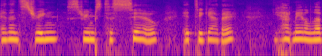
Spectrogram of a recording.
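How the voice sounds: This is someone reading. It is a natural reading voice.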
